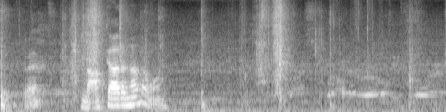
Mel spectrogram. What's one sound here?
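Cardboard packs rustle and slide out of a box.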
